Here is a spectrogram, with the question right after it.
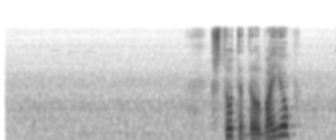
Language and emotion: Russian, angry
